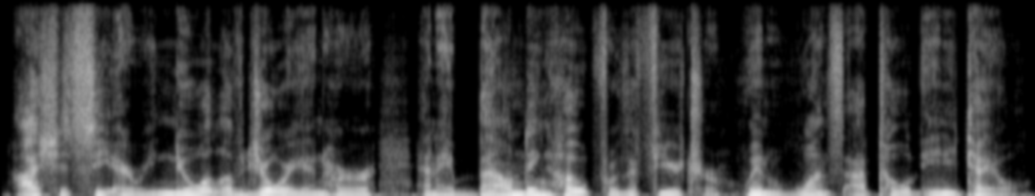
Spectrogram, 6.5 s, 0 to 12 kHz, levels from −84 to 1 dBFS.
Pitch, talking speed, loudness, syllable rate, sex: 130 Hz, 205 wpm, -18 LUFS, 4.7 syllables/s, male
